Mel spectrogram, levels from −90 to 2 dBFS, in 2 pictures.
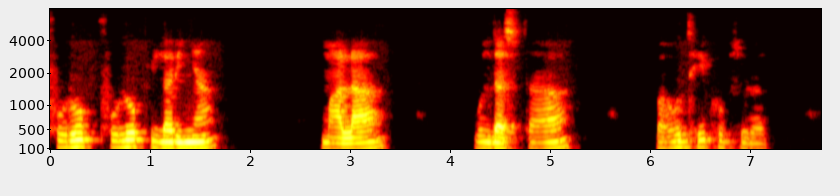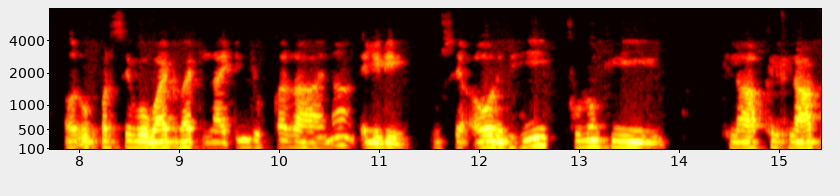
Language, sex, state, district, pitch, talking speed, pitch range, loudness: Hindi, male, Bihar, Jamui, 130 Hz, 110 wpm, 115-140 Hz, -17 LUFS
